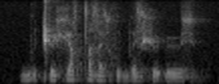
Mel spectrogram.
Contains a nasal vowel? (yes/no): no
